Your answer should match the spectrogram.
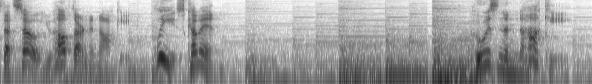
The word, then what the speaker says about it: Nanaki: You helped our Nanaki. Please come in. Who is Nanaki? Nanaki is Nanaki. That's his name. It's pronounced Nanaki.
